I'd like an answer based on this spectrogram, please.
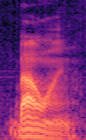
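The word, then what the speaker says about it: bowline: line hitch and then bow line which is pronounced the correct way alright so again square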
